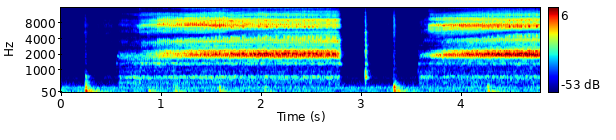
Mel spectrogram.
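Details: Wild barn owl giving a long hoarse screech of about two seconds to attract a female, a short pause with thuds, then another harsh hissing screech beginning, with scattered low knocks.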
